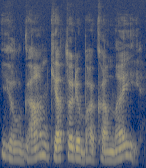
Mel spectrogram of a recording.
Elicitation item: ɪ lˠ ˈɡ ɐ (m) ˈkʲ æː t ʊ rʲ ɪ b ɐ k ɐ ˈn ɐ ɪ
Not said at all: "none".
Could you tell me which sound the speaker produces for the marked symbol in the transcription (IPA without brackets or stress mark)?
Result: m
